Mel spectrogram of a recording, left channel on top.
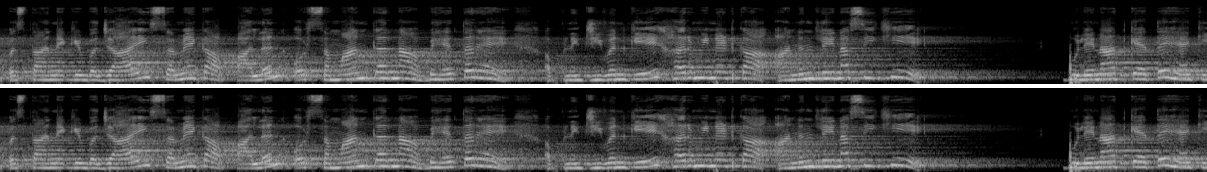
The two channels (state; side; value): identical; both; correlation 1.00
